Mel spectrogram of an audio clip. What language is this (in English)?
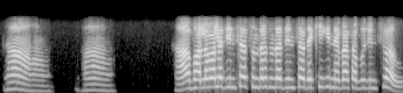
Odia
